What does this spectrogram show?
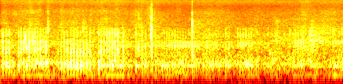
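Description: A Siamese cat purrs in a steady, low, rumbling rhythm, with each breath giving a fresh pulse.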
